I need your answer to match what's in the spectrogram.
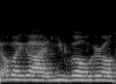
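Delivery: normal talking voice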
